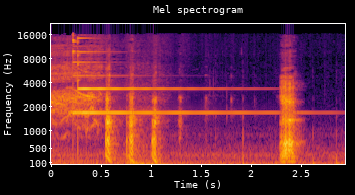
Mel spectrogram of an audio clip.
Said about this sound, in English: Give me a sec. I'm going to ring the bell because we just learned something.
